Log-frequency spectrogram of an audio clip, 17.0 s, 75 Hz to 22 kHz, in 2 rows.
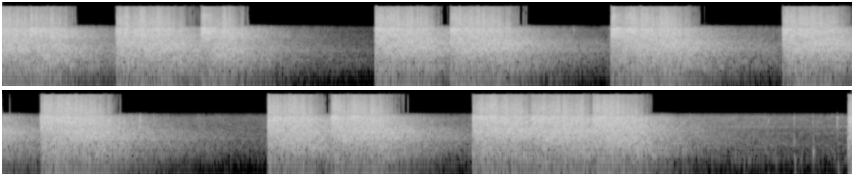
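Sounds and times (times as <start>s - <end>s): pistol shots echoing indoors: 7.8s - 10.0s.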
